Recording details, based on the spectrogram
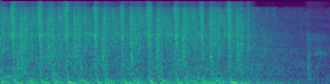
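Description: Rapid bursts of automatic gunfire from the Tenent Tetra weapon in Warframe, punchy repeated shots in a quick rhythm over a noisy game backdrop, stopping shortly before the end.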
